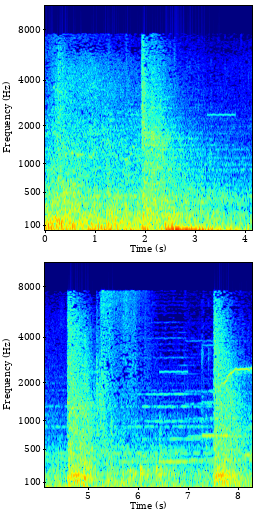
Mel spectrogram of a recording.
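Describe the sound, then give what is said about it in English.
A bug bomb impact rocks a ship: a deep rumbling roar broken by three sharp, heavy crashing blasts, with thin metallic whining tones ringing through the din and no voices. “Tom, a bug bomb. Skipper, we have no engines. No shields.”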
